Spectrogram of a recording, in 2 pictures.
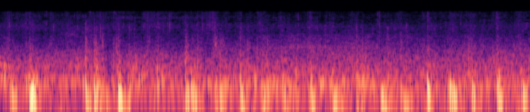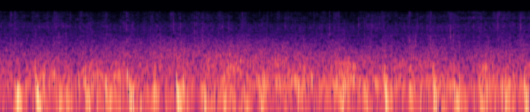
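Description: Footsteps thud quickly on hard ground while running.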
